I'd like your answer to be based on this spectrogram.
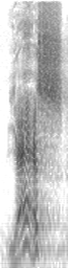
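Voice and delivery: a loud, high, instant yes; bursting yes; eager yes. Retold or imitated. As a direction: jump at the offer.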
